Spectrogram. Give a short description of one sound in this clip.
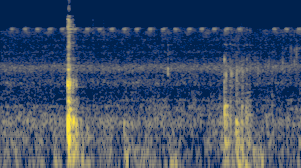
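A glass clinks against a saucer.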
